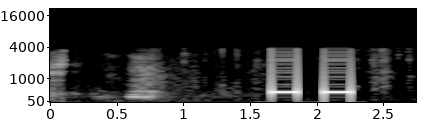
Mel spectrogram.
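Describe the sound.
A telephone line gives two short, loud, steady electronic tones of equal pitch as an office call is transferred to voicemail, after a few faint low sounds.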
